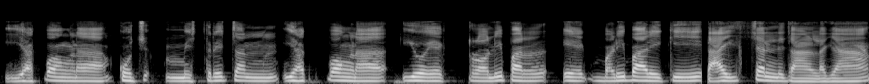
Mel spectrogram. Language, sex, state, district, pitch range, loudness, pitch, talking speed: Garhwali, male, Uttarakhand, Uttarkashi, 155-175 Hz, -15 LUFS, 165 Hz, 125 wpm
